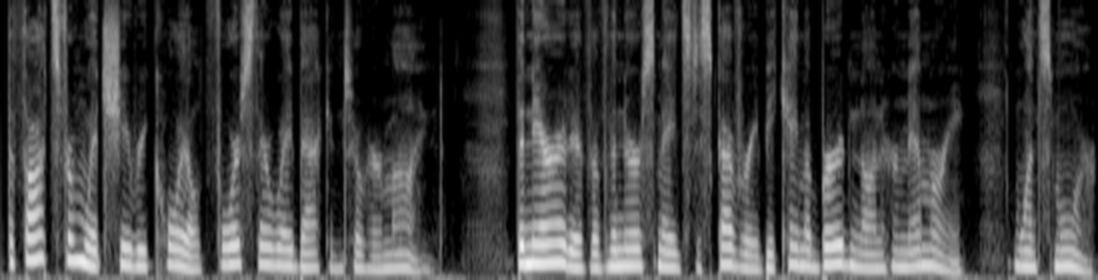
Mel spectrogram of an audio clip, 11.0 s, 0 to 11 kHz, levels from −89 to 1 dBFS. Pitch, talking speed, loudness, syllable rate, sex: 180 Hz, 145 wpm, -19 LUFS, 4.6 syllables/s, female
